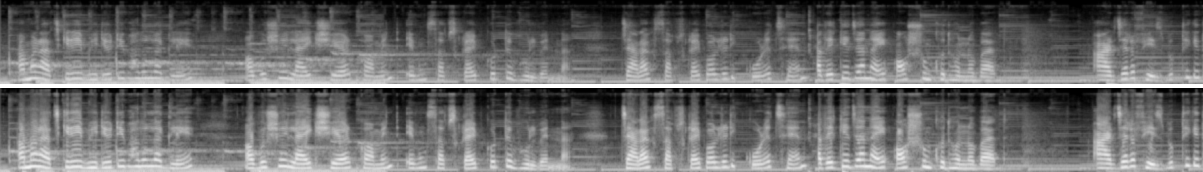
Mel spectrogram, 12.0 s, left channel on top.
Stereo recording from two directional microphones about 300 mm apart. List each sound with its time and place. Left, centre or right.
0.2 s speech: right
